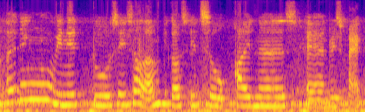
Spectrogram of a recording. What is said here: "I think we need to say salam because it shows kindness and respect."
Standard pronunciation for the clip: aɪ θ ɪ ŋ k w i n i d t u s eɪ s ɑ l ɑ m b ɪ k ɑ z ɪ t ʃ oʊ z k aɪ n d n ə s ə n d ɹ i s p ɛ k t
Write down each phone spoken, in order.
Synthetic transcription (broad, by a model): aɪ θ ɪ ŋ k w i n i d t u s eɪ s ɑ l ɑ m b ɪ k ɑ s ɪ t s oʊ k aɪ d n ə s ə n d ɹ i s p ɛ k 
